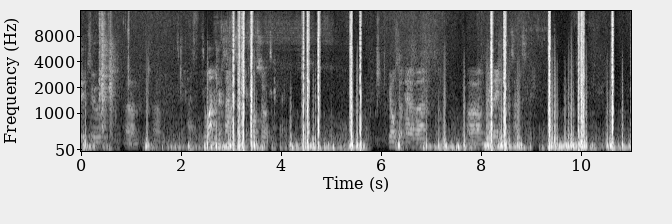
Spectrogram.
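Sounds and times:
man lecturing: 0.0 - 4.1, 6.2 - 7.1, 7.7 - 9.0
low electrical hum: 0.0 - 11.0.

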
